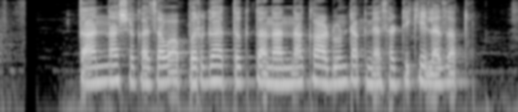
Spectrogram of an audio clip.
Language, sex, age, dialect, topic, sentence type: Marathi, female, 18-24, Northern Konkan, agriculture, statement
